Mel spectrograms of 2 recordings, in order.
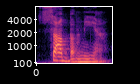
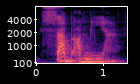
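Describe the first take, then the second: The two takes are said the same way.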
